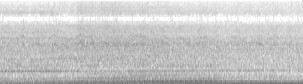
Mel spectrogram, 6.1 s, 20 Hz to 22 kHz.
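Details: Vehicle with Quick Performance SOT 3-link rear suspension: steady high whine over road and engine drone while driving, cause unconfirmed; rear axle whine.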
